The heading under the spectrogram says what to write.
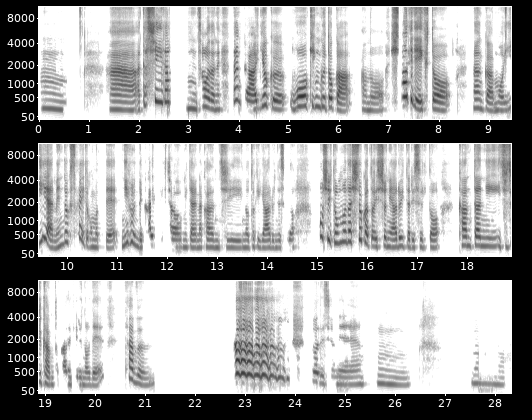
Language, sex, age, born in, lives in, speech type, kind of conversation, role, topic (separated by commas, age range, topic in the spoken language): Japanese, female, 40-44, United States, United States, conversation, unstructured, none, 趣味をきっかけに友達ができたことはありますか？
